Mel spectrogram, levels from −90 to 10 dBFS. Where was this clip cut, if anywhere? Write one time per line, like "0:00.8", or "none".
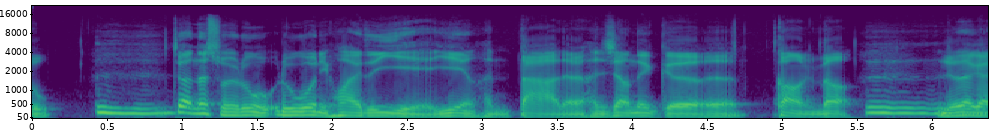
0:04.9

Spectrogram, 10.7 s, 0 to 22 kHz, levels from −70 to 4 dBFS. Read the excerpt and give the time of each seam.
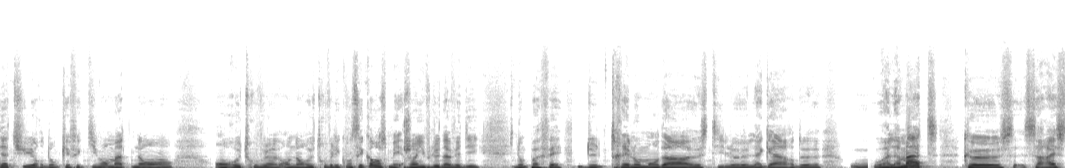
0:02.2
0:04.0
0:04.4
0:05.1
0:05.7
0:08.7
0:09.6

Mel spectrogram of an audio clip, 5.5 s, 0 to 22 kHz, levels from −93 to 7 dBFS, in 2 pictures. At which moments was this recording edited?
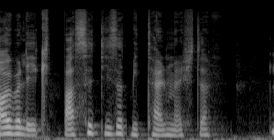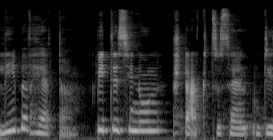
0:01.3
0:03.0
0:03.7
0:04.5

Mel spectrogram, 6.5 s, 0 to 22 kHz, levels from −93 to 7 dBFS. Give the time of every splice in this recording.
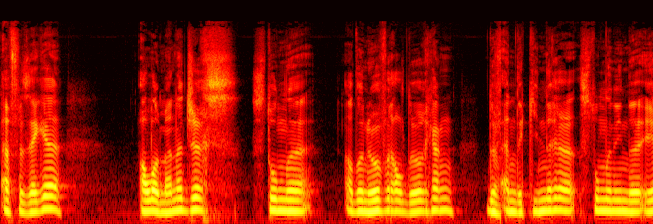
0:03.2
0:05.0

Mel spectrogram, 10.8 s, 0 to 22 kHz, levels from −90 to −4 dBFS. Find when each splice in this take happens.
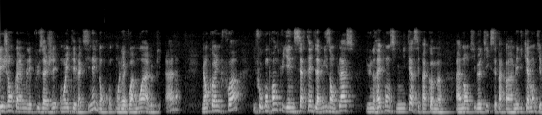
0:06.3

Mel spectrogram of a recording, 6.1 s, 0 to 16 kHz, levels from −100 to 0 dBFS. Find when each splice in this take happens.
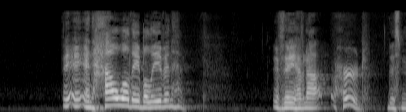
none

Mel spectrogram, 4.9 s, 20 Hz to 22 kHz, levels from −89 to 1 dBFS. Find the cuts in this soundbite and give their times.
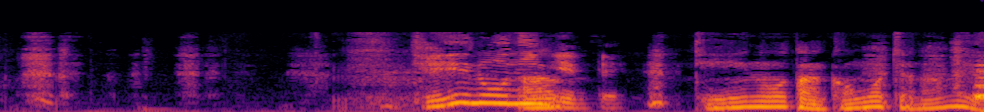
0:03.4

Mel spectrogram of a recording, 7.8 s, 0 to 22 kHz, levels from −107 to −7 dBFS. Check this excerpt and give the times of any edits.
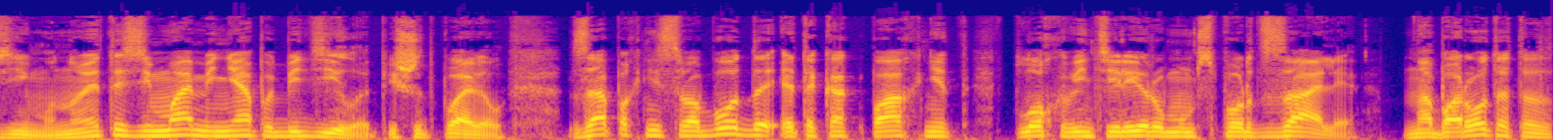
0:05.0

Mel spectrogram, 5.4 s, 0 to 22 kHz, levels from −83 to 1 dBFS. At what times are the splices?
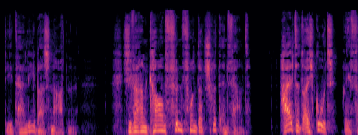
0:02.5
0:04.0

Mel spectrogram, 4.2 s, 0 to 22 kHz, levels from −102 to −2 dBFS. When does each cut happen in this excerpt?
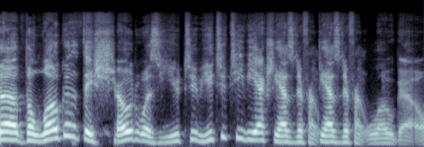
0:03.2

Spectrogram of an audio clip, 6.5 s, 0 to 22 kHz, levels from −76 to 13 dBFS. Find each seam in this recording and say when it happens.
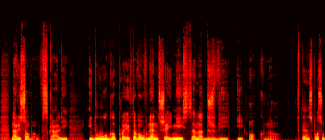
none

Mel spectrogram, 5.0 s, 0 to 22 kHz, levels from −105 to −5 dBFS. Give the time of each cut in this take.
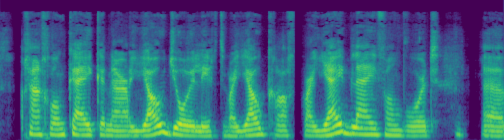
0:01.3
0:02.9

